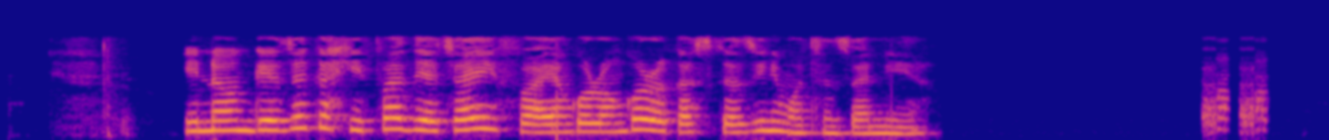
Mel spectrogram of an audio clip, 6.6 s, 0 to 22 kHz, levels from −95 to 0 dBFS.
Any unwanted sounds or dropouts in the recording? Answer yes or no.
yes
